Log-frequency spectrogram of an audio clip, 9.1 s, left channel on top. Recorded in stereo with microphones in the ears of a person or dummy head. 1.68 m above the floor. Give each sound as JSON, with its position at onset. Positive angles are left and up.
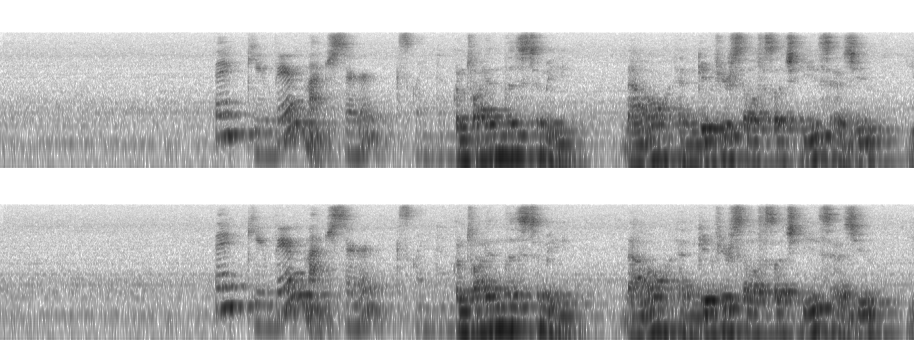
{"t": 2.1, "sound": "a woman speaking", "side_deg": 5, "distance_m": 0.5}
{"t": 4.5, "sound": "a man speaking", "side_deg": 25, "distance_m": 1.0}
